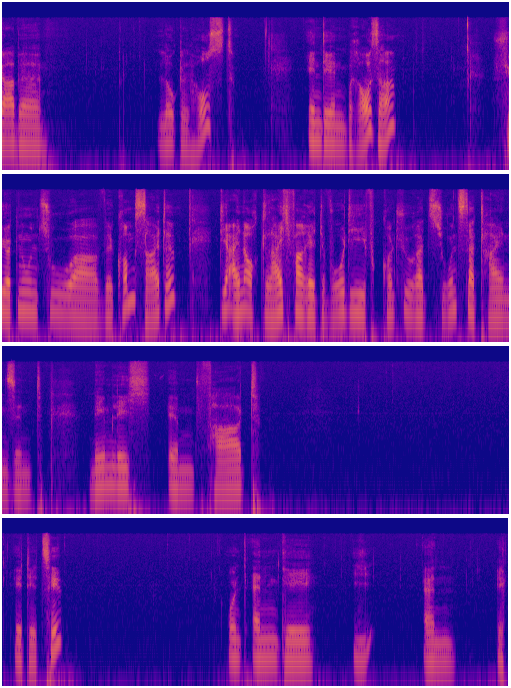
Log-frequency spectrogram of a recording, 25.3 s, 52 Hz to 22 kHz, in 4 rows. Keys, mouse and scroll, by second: 1.5 click, 3.5 click, 6.1 Return, 19.5 click, 21.4 click, 23.1-25.0 drag.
